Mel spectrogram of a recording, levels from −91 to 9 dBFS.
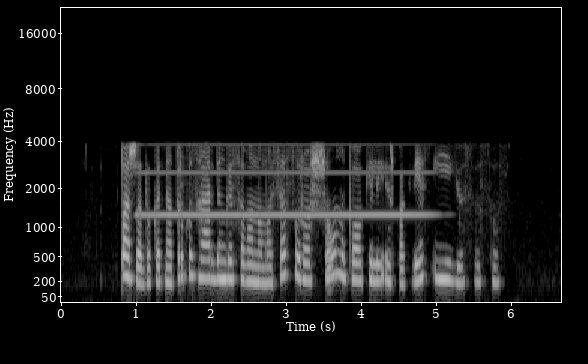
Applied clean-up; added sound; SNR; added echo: none; Wind instrument, woodwind instrument; 10 dB; none.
